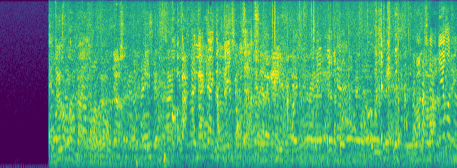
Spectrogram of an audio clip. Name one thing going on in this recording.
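Many men and women chatter at once, close by.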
